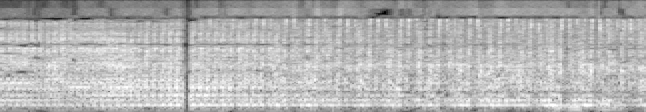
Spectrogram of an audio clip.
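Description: A woodturning chisel rides its bevel while cutting spinning wood on a lathe, a continuous loud hissing scrape over the steady motor hum, close and unbroken.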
